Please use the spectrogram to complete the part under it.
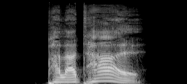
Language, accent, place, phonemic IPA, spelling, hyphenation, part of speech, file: German, Germany, Berlin, /palaˈtaːl/, Palatal, Pa‧la‧tal, noun, De-Palatal.ogg
- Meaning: palatal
